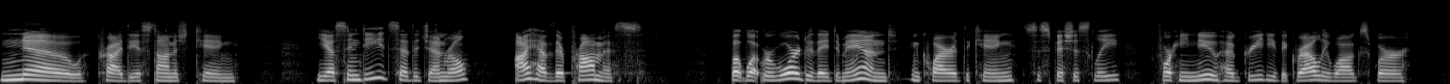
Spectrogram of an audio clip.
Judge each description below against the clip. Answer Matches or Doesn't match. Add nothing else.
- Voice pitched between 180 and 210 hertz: Matches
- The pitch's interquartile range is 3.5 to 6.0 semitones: Doesn't match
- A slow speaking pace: Matches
